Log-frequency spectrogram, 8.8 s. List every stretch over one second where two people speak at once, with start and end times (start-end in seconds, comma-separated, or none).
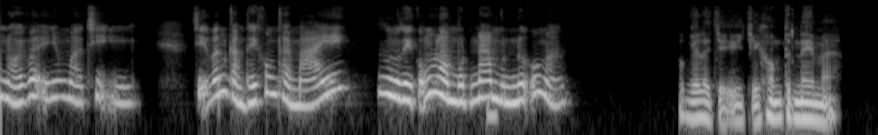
none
